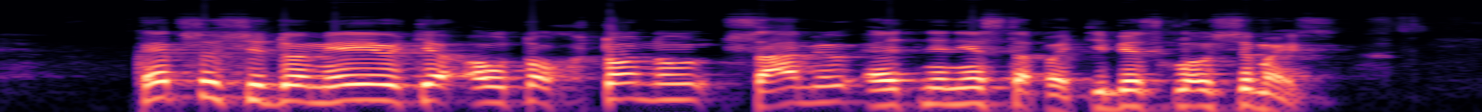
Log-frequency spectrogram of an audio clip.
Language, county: Lithuanian, Kaunas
